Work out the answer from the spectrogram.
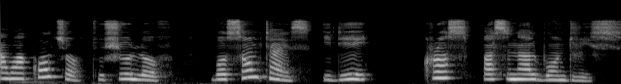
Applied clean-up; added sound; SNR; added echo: neural mask model DeepFilterNet 3.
